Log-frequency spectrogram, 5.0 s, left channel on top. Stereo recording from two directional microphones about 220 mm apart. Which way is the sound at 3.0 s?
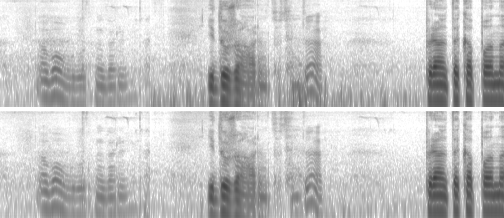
55° left (ahead or behind).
